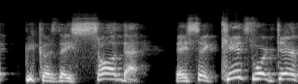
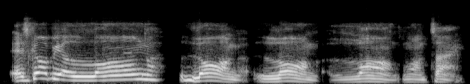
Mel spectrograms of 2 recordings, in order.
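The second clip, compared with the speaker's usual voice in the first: stretching the long long long time down to a hush; dragged-out repetition; 3 semitones lower, slower than usual. Real, not acted. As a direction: let every long fall away into a mutter.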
